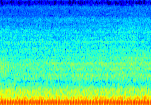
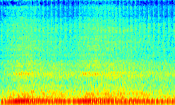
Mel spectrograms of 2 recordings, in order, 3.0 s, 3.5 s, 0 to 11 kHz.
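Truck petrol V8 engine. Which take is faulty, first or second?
second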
